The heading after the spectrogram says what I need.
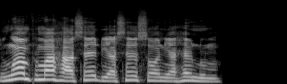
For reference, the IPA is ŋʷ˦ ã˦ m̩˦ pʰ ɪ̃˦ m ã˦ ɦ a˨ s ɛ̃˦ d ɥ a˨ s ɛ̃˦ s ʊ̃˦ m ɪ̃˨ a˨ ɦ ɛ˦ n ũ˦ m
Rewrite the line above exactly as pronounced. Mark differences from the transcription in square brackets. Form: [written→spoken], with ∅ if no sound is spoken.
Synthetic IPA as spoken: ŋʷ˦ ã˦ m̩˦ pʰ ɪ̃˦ m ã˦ ɦ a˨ s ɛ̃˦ d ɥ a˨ s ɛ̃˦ s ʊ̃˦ [m→n] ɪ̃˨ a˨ ɦ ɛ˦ n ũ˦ m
